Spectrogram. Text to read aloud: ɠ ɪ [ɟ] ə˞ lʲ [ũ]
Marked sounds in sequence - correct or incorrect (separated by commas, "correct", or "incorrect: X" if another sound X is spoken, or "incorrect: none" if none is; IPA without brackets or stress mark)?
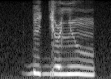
correct, correct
